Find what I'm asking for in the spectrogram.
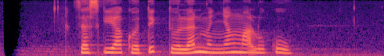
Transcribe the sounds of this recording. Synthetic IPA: z̥a̤skiaɡ̥ɔ̤t̪ɪk̚d̪̥o̤lanməɲaŋmaluku

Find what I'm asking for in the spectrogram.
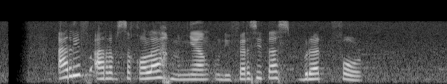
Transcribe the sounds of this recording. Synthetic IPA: ʔaɾɪfaɾap̚səkolahməɲaŋunifərsit̪asbɾat̪̚fɔrt̪̚

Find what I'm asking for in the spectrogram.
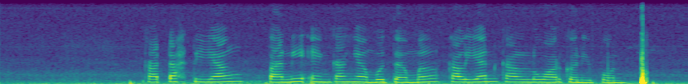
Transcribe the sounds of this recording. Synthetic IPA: kaʈaht̪ijaŋ | t̪aniʔeŋkaŋɲambod̪̥ä̤məlkalijankaluwarɡ̥ɔ̤nipʊn

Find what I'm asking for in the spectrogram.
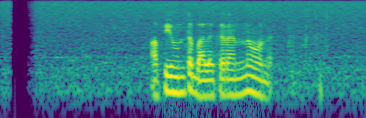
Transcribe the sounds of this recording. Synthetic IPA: ɐ̰piuɳʈəbaləkəɾanːəoːnə

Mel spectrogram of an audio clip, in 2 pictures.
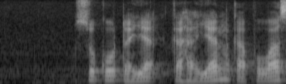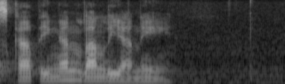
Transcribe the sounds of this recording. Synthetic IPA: sukuɖ̥ä̤jaʔkaɦajankapuwaskat̪iŋanlanliane

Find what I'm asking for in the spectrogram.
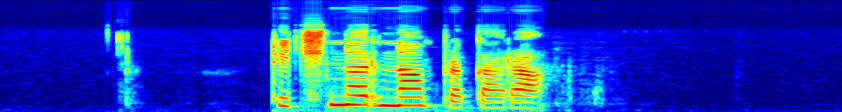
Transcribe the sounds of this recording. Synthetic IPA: ʈit͡ʃnəɾnapɾəkaːɾa

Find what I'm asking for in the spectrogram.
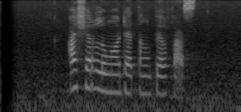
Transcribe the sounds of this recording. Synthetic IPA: ʔaʃərluŋɔɖ̥ä̤t̪əŋb̥ɛlfa̰st̪̚

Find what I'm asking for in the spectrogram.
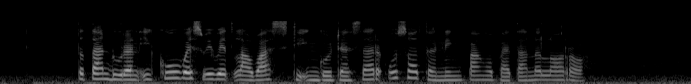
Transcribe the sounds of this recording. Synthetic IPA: t̪ət̪and̪uɾanʔikuwɪswiwɪt̪lawasd̪̥i̤ʔəŋɡoɖ̪̥ä̤sarusɔd̪̥a̤nɪŋpaŋob̥ä̤t̪anləlɔɾɔ

